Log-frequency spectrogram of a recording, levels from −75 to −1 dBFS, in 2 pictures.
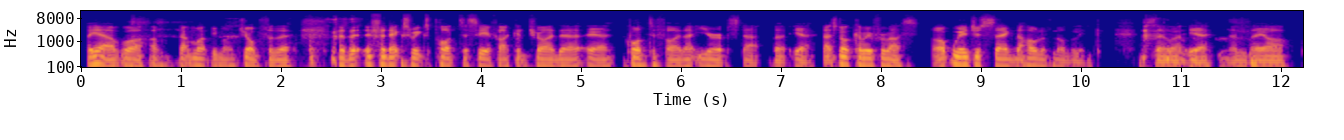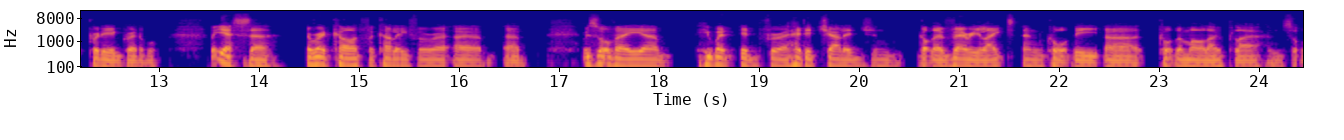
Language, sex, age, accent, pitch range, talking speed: English, male, 30-49, British, 90-125 Hz, 225 wpm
